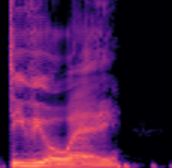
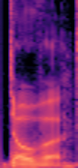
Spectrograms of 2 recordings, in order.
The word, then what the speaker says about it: DVOA: An initialism is pronounced as individual letters, like DVOA, MVP. – DOVA. – DNA. – Instead of DOVA.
